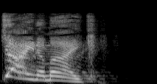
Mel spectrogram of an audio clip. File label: intense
